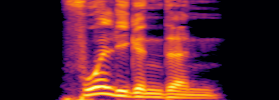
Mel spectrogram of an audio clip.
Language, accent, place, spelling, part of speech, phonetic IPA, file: German, Germany, Berlin, vorliegenden, adjective, [ˈfoːɐ̯ˌliːɡn̩dən], De-vorliegenden.ogg
- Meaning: inflection of vorliegend: 1. strong genitive masculine/neuter singular 2. weak/mixed genitive/dative all-gender singular 3. strong/weak/mixed accusative masculine singular 4. strong dative plural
